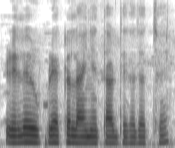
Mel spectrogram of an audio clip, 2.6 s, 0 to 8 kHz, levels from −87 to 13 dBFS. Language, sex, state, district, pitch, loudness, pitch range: Bengali, male, West Bengal, Alipurduar, 130 Hz, -15 LUFS, 125-135 Hz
